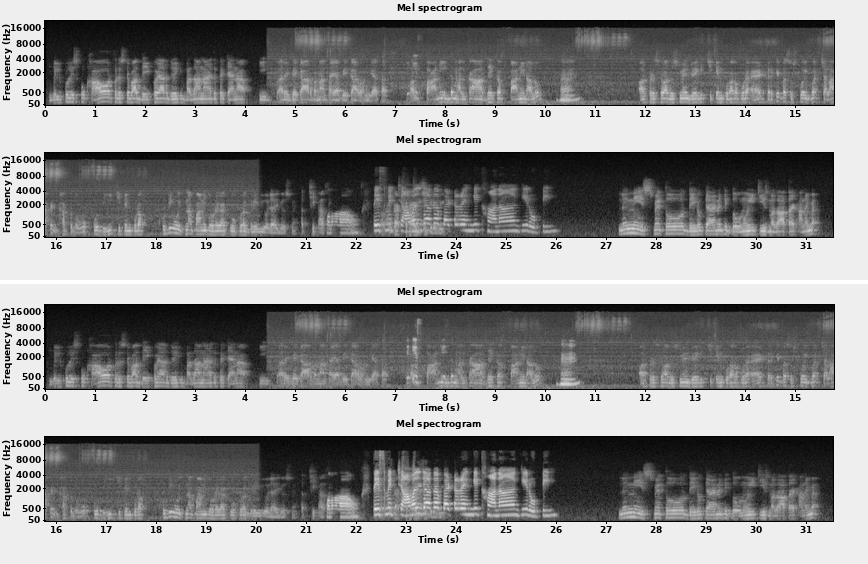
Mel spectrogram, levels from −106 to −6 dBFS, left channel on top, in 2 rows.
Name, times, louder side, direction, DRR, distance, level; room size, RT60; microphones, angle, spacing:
voice 1, 0.1-7.0 7.3-9.9 10.3-10.6 11.9-17.8 18.1-21.4 22.5-23.8 27.2-31.2, left 4 dB, 40° left, 0.6 m, -38 dB
sound 1, 4.4-20.1, equal, ahead, 0.8 m, -47 dB
voice 2, 10.2-10.7 21.4-26.0, right 9 dB, 60° right, 0.4 m, -30 dB
7.8 x 4.1 x 4.4 m
head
